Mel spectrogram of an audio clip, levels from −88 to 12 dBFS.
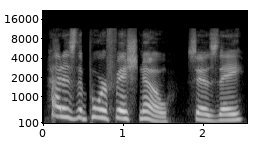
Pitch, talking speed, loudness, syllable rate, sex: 235 Hz, 190 wpm, -16 LUFS, 3.4 syllables/s, female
